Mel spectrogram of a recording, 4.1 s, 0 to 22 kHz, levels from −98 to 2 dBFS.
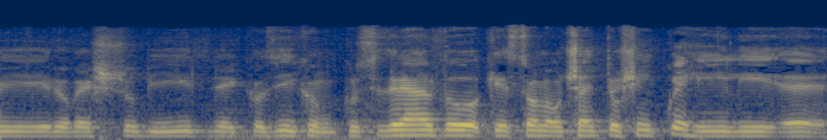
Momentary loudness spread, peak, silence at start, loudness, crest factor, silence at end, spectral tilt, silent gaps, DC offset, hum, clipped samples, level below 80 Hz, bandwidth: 9 LU; -10 dBFS; 0 s; -29 LUFS; 18 dB; 0 s; -5.5 dB/octave; none; under 0.1%; none; under 0.1%; -58 dBFS; 10.5 kHz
